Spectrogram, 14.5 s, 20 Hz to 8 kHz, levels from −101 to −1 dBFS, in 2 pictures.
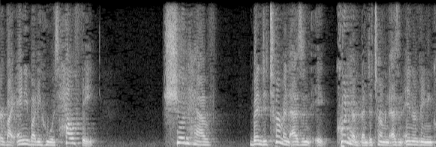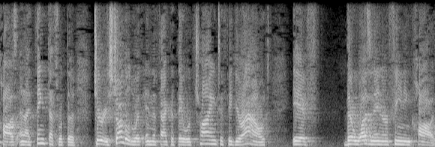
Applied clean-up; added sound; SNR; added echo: none; none; none; none.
